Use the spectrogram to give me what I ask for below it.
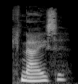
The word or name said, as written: knejse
